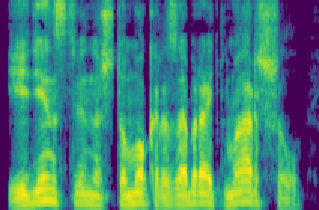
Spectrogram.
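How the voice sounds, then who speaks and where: A man reading a classic novel aloud in unhurried, even storytelling narration. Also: medium pitch, no echo, studio quality. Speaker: audiobook reader.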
